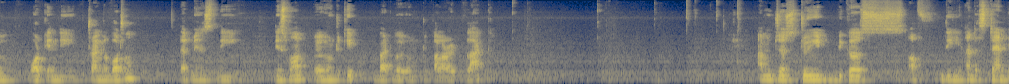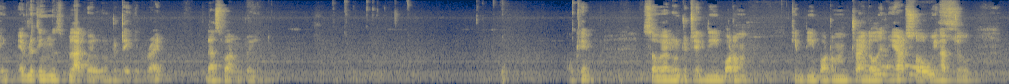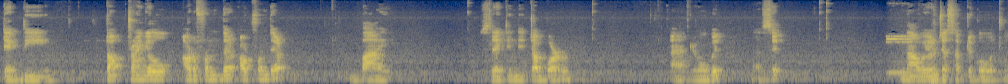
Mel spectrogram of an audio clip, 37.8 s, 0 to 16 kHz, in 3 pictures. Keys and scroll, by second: 8.0-9.0 typing, 16.5-17.2 typing, 18.5 typing.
